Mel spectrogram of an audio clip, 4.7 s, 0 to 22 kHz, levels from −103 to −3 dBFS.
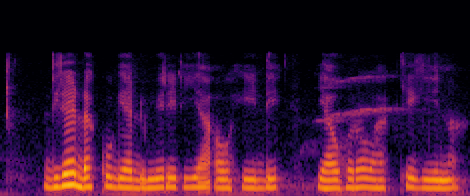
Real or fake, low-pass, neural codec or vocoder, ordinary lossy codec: real; 7.2 kHz; none; none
